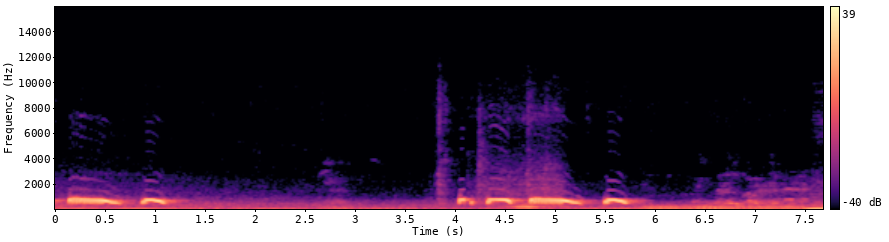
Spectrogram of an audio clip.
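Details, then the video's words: Low mellow coos from a female spotted dove, heard as two phrases. A falling coo and a short note come first. After a pause comes a fuller run of quick notes, a long buzzy coo and a closing hooked note. A steady low background hum. "burung tekukur betina"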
